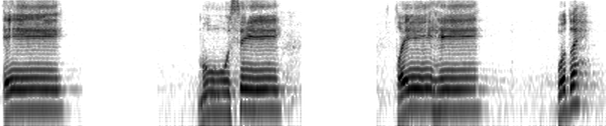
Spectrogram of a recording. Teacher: نوعا كبرى بين الالف والياء تماما يعني 50% الف 50% ياء شوف الفم الفم مفتوح وبنفس الوقت وسط اللسان ايه مرفوع موسي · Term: الاماله الكبرى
